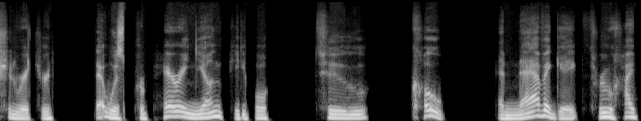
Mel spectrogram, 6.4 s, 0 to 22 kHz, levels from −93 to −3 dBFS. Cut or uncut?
uncut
